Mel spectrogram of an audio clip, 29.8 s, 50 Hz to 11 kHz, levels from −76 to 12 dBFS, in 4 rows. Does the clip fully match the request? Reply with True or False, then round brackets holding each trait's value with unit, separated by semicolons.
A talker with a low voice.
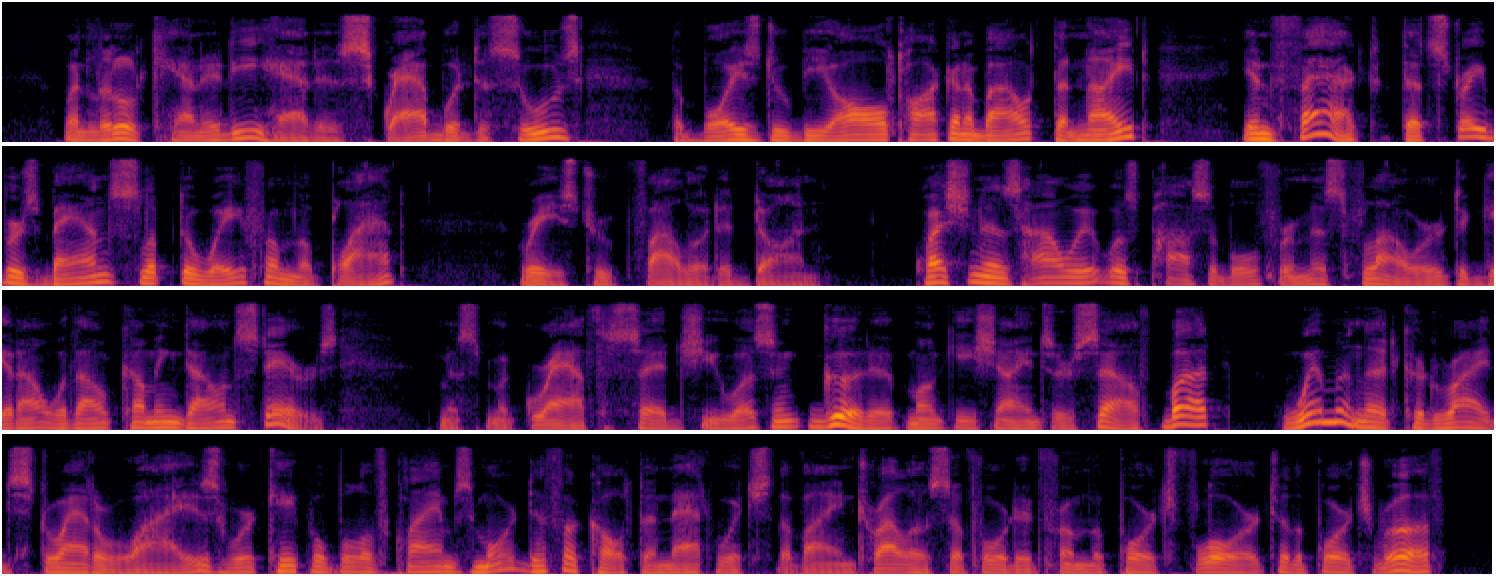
True (105 Hz)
